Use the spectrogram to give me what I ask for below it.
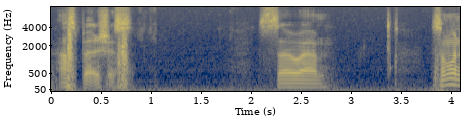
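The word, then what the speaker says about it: Asperger: Americans and Australians they seem to call it Asbergers um and then I've seen videos by um other people and it's been pronounced aspes I've always known it to be pronounced asperous so um so I'm going to go with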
